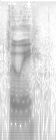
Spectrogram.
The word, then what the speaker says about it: Louis: Prince William and Kate Middleton welcomed their third child, Prince Louis, and that is how you pronounce it, Louis. It's the French pronunciation.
